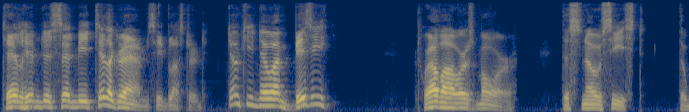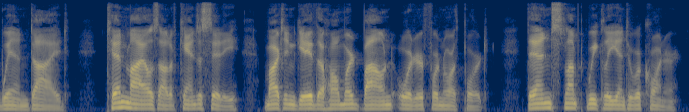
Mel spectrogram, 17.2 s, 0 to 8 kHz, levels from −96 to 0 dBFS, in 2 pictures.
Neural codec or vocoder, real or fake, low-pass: none; real; 7.2 kHz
